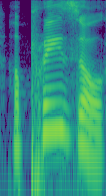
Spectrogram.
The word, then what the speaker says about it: appraisal: 직원을 평가하는게 될테니까 st appraisal 같이 우리가 묶어서 보면 좋겠습니다이 자리에 물론 퍼포먼스가 와도 되지만 스를 한번 넣었고요 appraisal 강세 위치가 뒤에 들어가서 얘도 평가라 뜻이거든요 직원들을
